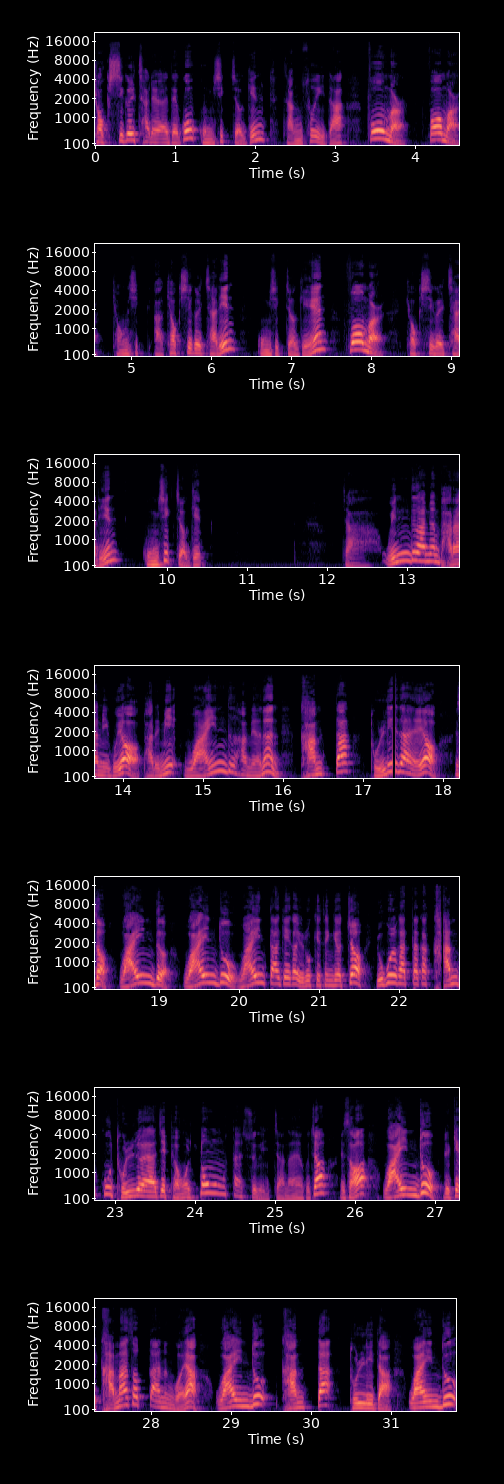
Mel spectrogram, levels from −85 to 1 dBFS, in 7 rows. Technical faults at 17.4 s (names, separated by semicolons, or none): Bluetooth stall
